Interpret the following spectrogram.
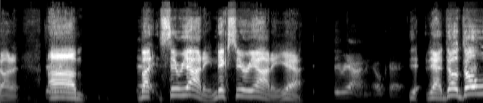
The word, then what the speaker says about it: Sirianni: Nick Sirianni. Did I say it wrong? You're going Siriano. It's a totally different Italian family.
